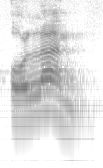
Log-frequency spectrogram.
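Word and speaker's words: עולם: Una de las palabras que es utilizado para eterno se pronuncia Olam.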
